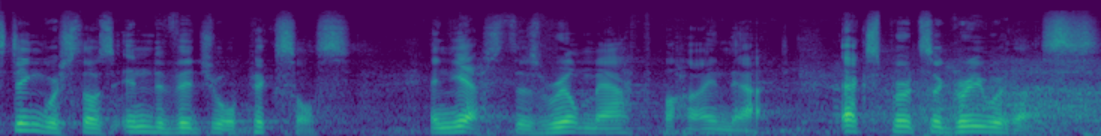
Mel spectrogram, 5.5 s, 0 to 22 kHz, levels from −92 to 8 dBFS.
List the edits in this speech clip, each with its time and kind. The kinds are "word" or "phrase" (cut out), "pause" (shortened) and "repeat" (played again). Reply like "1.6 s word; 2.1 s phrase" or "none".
none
